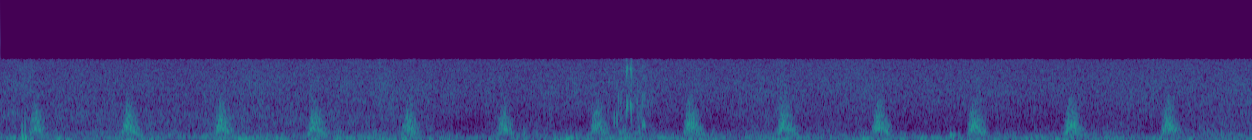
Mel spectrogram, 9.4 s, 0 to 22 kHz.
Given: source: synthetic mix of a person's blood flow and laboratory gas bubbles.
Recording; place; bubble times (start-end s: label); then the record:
Doppler ultrasound of blood flow; subclavian vein
4.59-4.94 s: bubbles
From the record:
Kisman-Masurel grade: 211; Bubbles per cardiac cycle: several, 3 to 8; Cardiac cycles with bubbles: 1 to 10%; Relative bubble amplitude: barely perceptible (0.100 to 0.250); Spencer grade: 1 (occasional bubble signal discernible with the cardiac motion signal, with majority of cardiac periods free of bubbles); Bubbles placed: anywhere in the cardiac cycle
